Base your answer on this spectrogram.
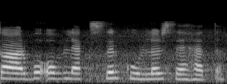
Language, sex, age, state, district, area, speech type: Punjabi, female, 30-45, Punjab, Barnala, rural, spontaneous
